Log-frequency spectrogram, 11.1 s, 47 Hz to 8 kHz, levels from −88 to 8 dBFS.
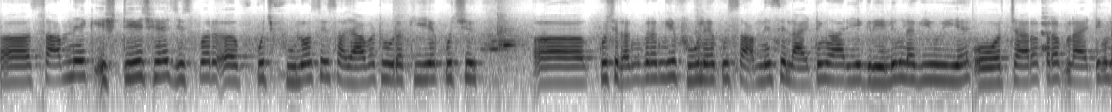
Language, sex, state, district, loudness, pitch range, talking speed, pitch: Hindi, female, Uttar Pradesh, Muzaffarnagar, -14 LUFS, 200-230 Hz, 220 wpm, 215 Hz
